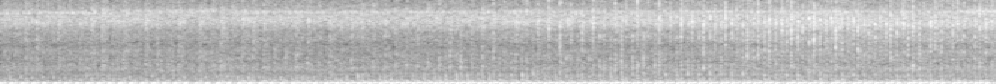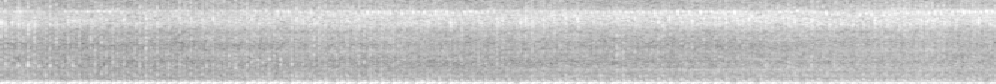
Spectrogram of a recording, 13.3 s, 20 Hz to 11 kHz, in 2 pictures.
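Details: 2003 Kawasaki Vulcan 800 Classic V-twin, cold start with choke fully out, after oil change and Seafoam in the gas: uneven idle with sharp pops back through the carburetor slapping the air filter; idle misfire with intake backfire, cause suspected.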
